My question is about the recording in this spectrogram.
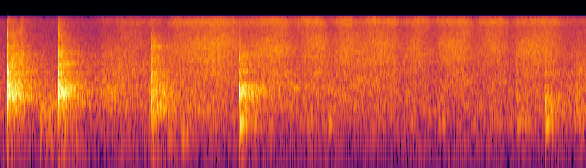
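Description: Whiteboard duster rubbing marker off a whiteboard in continuous wiping strokes, with a few sharper taps as the duster meets the board.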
